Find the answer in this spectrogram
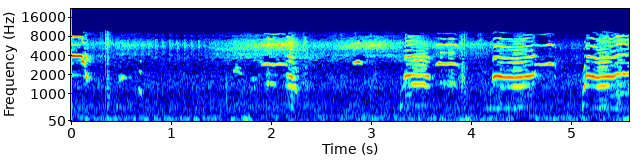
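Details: At the nest, June 23, 2021, a bald eaglet takes a fish back from its mother: soft chirps at first, then loud, stacked, shrill squeals building in a choppy series toward the end.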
